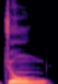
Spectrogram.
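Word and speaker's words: جونگ (钟): کلمه ساعت یعنی جونگ. تلفظش خیلی شبیه به عبارت سونگ جونگ هست.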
